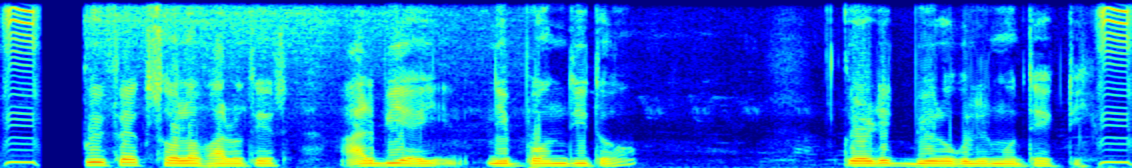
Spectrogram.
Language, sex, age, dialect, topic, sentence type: Bengali, male, 18-24, Rajbangshi, banking, question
